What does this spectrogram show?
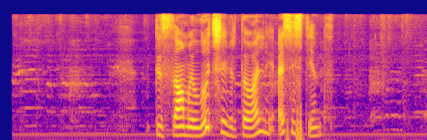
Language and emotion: Russian, positive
